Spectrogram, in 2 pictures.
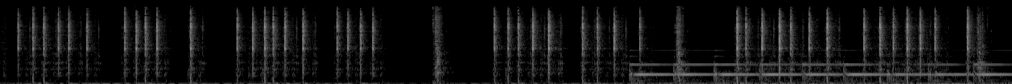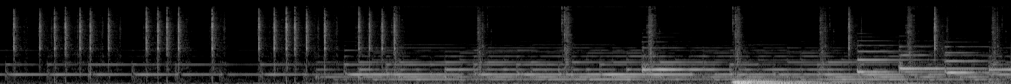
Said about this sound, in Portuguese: Tipo, ele começa já com aquele barulho da máquina de escrever, porque alguém tá fazendo isso, né? De escrever escrevendo e tal. E aí ele vai incorporando isso dentro da trilha.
